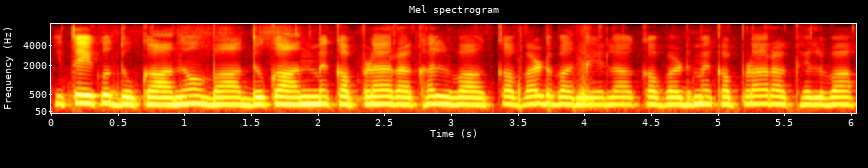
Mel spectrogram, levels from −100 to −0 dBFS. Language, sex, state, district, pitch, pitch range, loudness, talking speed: Hindi, female, Bihar, Darbhanga, 205 Hz, 200-215 Hz, -17 LUFS, 170 wpm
